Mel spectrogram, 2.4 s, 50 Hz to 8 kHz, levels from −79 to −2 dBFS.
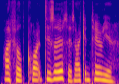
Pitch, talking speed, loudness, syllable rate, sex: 205 Hz, 200 wpm, -16 LUFS, 5.0 syllables/s, female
